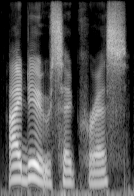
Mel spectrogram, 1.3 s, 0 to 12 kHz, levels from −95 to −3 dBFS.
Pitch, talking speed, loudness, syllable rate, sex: 175 Hz, 180 wpm, -18 LUFS, 3.5 syllables/s, female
